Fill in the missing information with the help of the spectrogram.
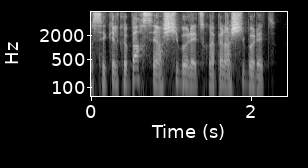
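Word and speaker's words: schibboleth: C'est quelque part c'est un chibolet.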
